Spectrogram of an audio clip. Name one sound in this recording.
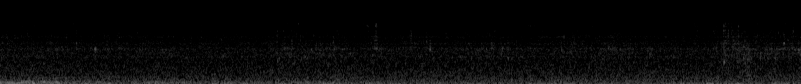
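A paddle dips and splashes in the water.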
